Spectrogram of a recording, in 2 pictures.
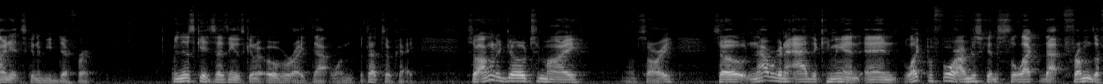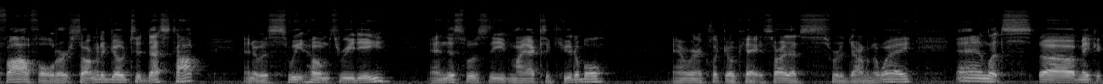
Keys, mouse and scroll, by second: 1.2 click, 3.1 click, 6.4 click, 7.8 click, 10.0 click, 12.3 click, 13.8 click, 15.4 click, 16.1 click, 18.0 click, 20.1 click.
